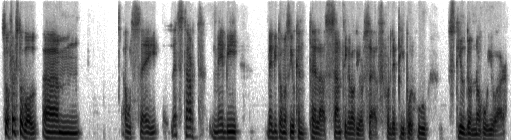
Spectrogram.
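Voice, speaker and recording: Male webinar host and interviewer, husky voice, muffled close-sounding recording. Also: mid-range voice, unhurried, a little mellow, no room sound. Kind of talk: hosting an online interview.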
